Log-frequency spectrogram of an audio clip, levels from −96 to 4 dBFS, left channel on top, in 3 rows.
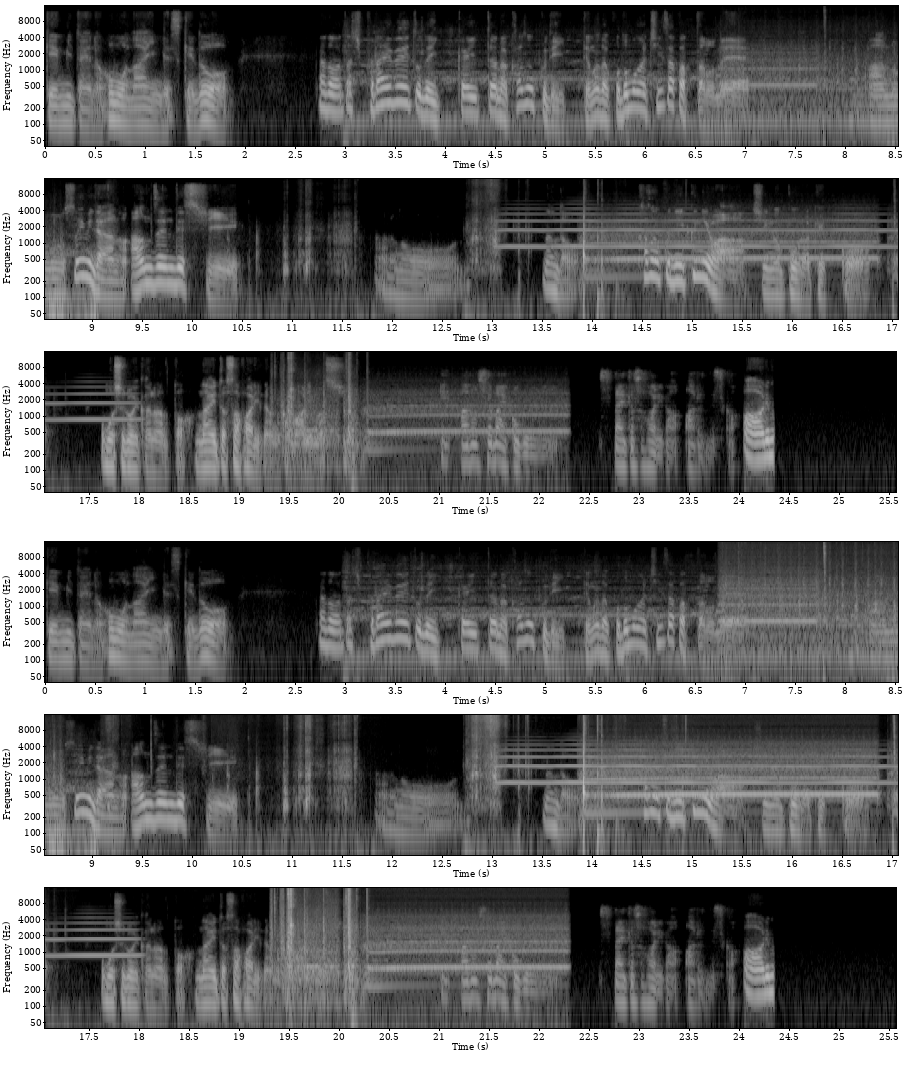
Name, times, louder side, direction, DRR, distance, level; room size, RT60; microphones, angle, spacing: voice 1, 0.0-1.8 2.7-7.1 8.2-10.5 11.8-12.7 13.5-13.9 14.5-16.8 17.6-20.2 24.0-24.4, left 3 dB, 30° left, 0.4 m, -38 dB
sound 1, 3.0-9.1, right 1 dB, 15° right, 4.3 m, -53 dB
sound 2, 6.7-8.8 9.1-9.6 10.1-11.8 12.7-13.4 13.9-17.3 19.3-22.3, right 8 dB, 75° right, 0.5 m, -39 dB
voice 2, 8.0-8.4 21.0-22.2 22.6-24.0, left 1 dB, 10° left, 3.0 m, -47 dB
Trumpet, 13.0-18.1, right 5 dB, 35° right, 7.3 m, -42 dB
head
